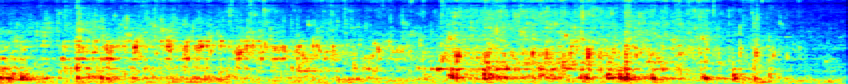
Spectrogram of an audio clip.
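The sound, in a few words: Project Source Pro-Flush dual flush toilet flushing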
